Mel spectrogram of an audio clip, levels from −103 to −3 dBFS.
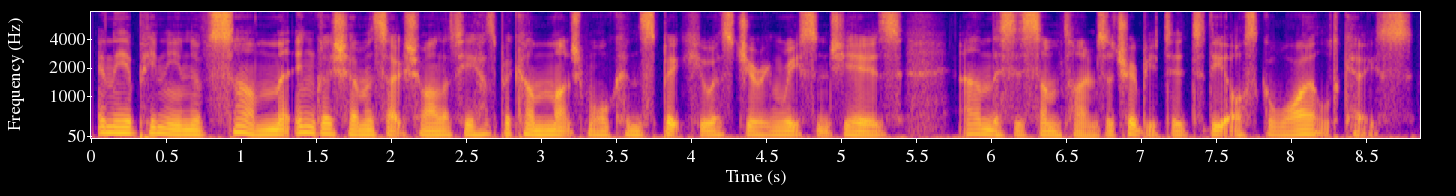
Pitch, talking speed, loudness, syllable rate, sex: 100 Hz, 170 wpm, -21 LUFS, 5.6 syllables/s, male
